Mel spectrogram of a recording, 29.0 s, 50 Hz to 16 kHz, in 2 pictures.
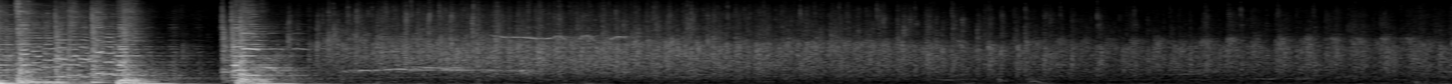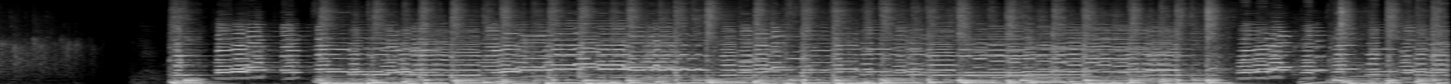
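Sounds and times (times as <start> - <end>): folk band music: 0.0 - 3.5, 16.3 - 29.0
audience applauding: 0.0 - 15.6.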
